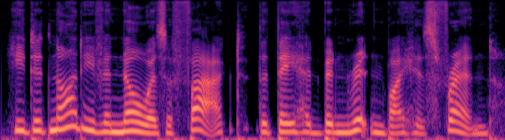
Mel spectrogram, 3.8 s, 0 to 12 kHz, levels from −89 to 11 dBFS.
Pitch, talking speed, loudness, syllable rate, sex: 205 Hz, 255 wpm, -15 LUFS, 5.0 syllables/s, female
